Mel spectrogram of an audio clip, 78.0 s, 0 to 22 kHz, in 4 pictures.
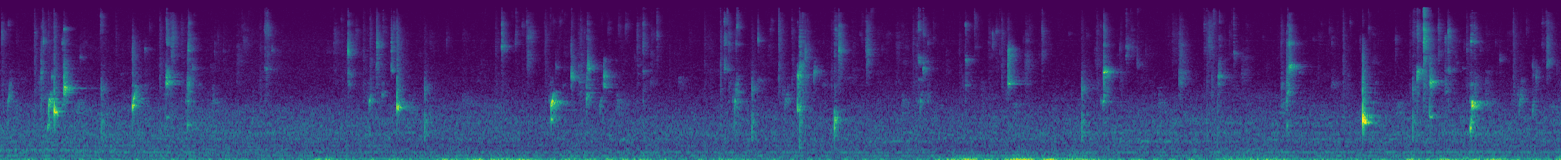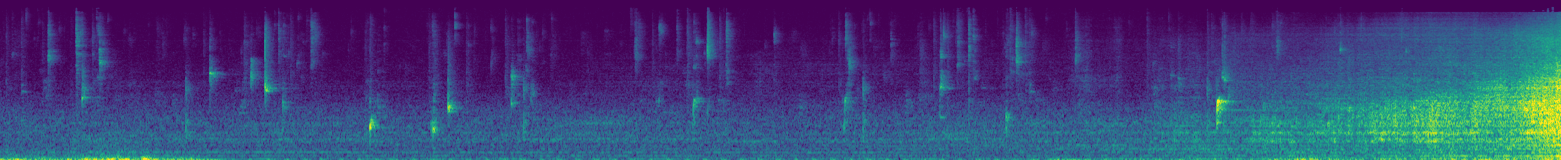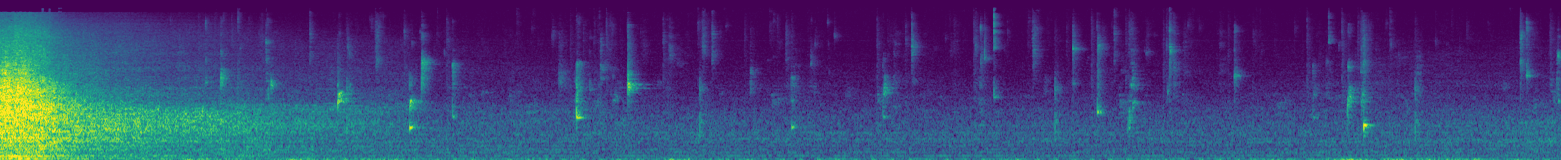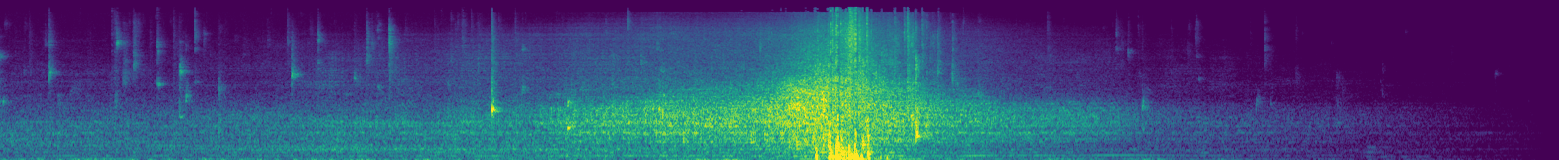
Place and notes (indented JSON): {
  "title": "Pilėnų g., Ringaudai, Lithuania - Water dripping inside manhole",
  "date": "2021-01-21 19:42:00",
  "description": "Recording of a manhole on the side of a street. Large amount of snow was melting and dripping, droplets reverberating inside. Distant highway hum and occasional passing car can also be heard. In the end, a car passes by at higher speed, smearing the microphones with snow. Recorded with ZOOM H5.",
  "latitude": "54.88",
  "longitude": "23.81",
  "altitude": "79",
  "timezone": "Europe/Vilnius"
}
